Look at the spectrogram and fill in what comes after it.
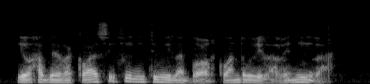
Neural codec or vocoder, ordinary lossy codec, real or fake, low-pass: codec, 16 kHz, 4 kbps, FunCodec, trained on LibriTTS, 50 frames a second; MP3, 32 kbps; fake; 7.2 kHz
